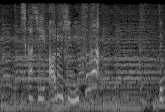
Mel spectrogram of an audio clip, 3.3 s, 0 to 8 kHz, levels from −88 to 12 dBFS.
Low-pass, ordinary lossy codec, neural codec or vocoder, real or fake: 7.2 kHz; none; none; real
